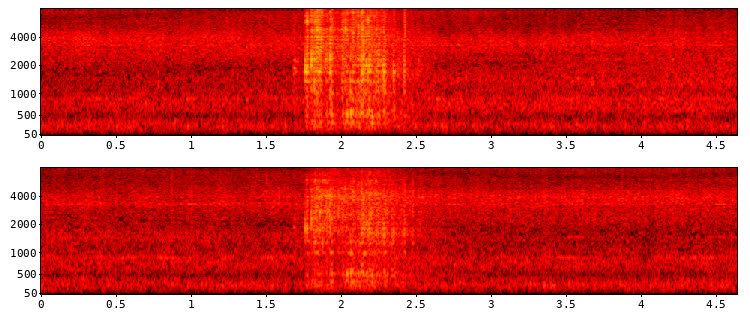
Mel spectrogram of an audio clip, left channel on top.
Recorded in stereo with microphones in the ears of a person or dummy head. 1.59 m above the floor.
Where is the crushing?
40° left (ahead or behind), 3.5 m.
